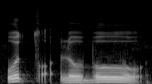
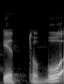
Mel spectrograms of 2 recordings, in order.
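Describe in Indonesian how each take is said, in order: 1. Kata ini diawali dengan vokal u. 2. Kata ini diawali dengan vokal i. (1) "dibaca utlubu" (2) "Tidak itlubu"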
